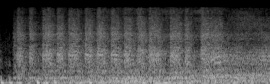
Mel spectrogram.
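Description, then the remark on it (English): The engine of a jet vault fires up with a steady roar, a deep rumble and a rapid, rhythmic pulsing throughout, with no voices. “Hey, I know, why don't you fire up the jet vault?”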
